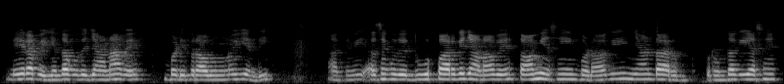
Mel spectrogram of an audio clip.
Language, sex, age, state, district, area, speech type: Dogri, female, 45-60, Jammu and Kashmir, Reasi, rural, spontaneous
